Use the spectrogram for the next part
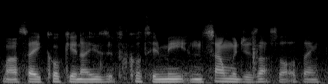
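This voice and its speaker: A man chatting fast and rambling to the camera in a pine woodland, like a bushcraft vlogger. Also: medium pitch, little pitch movement, a little mellow, slight background noise. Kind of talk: casual rambling chat to camera. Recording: dull lo-fi outdoor recording, faint woodland ambience.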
